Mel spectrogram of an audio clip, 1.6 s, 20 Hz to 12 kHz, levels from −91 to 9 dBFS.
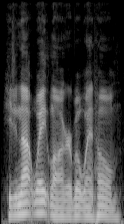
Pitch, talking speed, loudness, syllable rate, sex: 105 Hz, 310 wpm, -19 LUFS, 6.2 syllables/s, male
